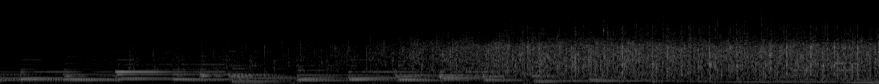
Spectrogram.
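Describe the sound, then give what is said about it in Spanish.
Audience applause swells in over the last sustained notes of instrumental music, building into a dense, steady clatter of many hands clapping that carries on loudly to the end. “Los aplausos los hicieron despertar de tan placentero sueño para oír la tercera interpretación.”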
